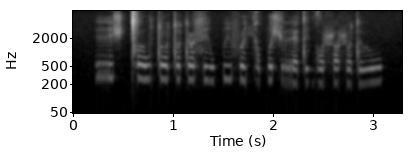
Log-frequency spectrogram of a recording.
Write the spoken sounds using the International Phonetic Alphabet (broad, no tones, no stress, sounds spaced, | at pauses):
r i ʃ ǀ ɤ w t o t o t ə˞ s i w p i f ə˞ ç ɔ p ə ʃ r ɛ t i ɡ o ɬ ɔ ɬ o t ɯ w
